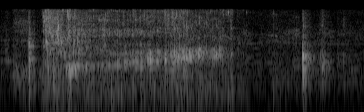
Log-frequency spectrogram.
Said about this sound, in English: And we pour libations to the south, and we say Ashe.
